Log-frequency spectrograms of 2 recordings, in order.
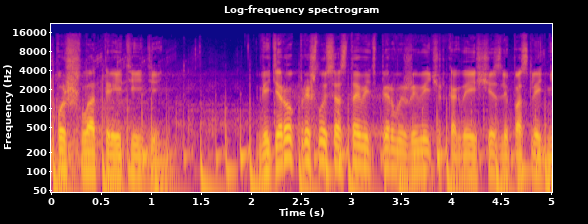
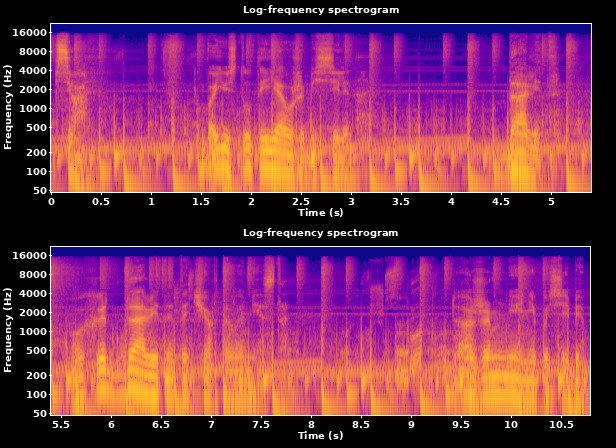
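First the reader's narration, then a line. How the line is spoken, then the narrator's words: Mutter. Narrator (Russian): пробормотал Тахашвили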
